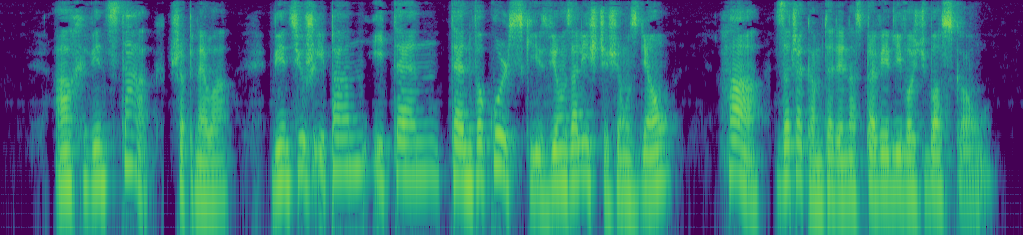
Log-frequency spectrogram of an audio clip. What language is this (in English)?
Polish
